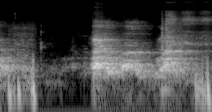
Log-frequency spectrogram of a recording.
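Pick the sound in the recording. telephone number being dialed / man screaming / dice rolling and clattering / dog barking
dog barking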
